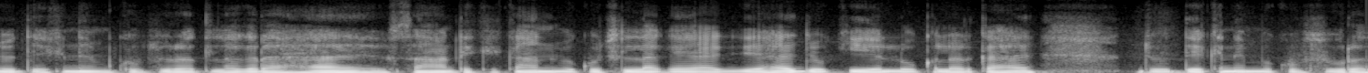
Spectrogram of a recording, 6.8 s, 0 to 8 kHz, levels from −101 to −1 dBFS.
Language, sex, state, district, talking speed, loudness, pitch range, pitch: Hindi, male, Odisha, Khordha, 230 wpm, -16 LUFS, 110-115 Hz, 115 Hz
